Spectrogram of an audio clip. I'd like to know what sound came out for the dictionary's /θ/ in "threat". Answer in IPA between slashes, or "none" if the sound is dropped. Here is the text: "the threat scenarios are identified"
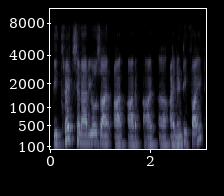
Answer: /t/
